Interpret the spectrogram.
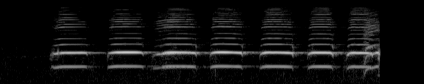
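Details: Greater bird-of-paradise calling in a rapid series of seven loud, nasal, harmonic notes, each about a third of a second long and repeated roughly twice per second, ending abruptly; quiet background.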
